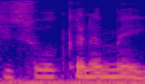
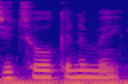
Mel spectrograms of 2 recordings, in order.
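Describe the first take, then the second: First: Soft, lightly voiced Italian-American wiseguy line; a hint of Italian-American menace, kept quiet; mock Italian-American tough guy. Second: A quiet, lightly voiced De Niro tough-guy line. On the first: Host retells Billy Crystal's Italian-American impression, quietly and lightly. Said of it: "trying to do, like, the Italian vernacular". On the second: Host half-imitates De Niro's famous line, quiet and understated. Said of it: "was it De Niro? He says".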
